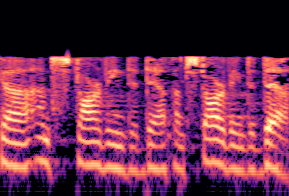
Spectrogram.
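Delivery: acted grumbling under breath. Speaker recalls stomping out of the kitchen as a child, reenacting muttering under breath. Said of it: "saying something under my breath like".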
